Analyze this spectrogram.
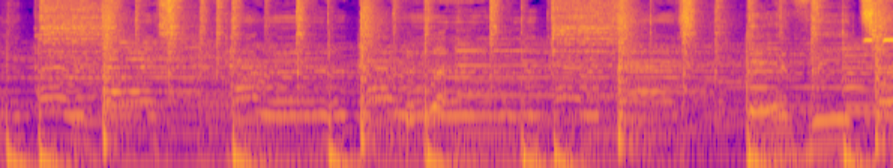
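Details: Drum-driven music with a bass beat and sung melody plays throughout, with no animal calls.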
